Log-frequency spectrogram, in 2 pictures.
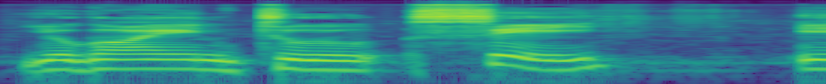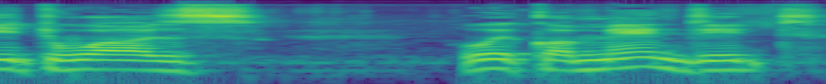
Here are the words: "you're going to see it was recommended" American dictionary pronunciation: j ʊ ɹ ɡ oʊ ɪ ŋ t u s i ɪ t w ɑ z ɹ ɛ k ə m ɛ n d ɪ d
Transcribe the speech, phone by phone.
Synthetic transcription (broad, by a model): j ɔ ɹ ɡ oʊ ɪ ŋ t u s i ɪ t w ɑ z ɹ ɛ k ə m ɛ n d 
